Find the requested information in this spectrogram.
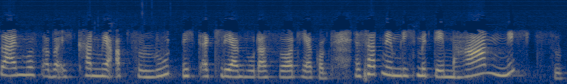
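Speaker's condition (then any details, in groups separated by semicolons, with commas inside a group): No condition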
